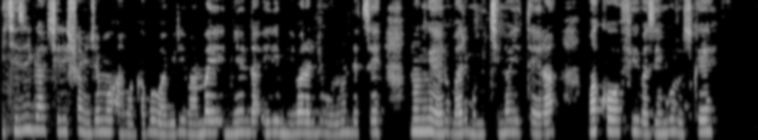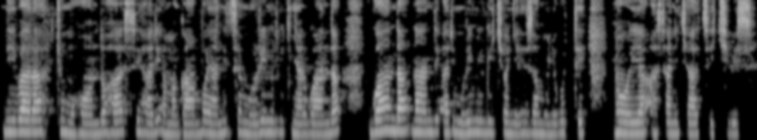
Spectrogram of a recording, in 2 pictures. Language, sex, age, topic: Kinyarwanda, female, 18-24, health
